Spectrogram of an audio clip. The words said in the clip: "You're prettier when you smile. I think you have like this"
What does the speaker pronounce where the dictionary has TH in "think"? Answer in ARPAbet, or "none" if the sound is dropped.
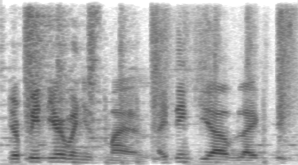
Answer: T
